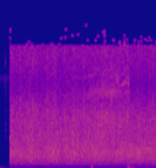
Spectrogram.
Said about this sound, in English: if I can get the crowd to stop clapping for you, we can get started.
